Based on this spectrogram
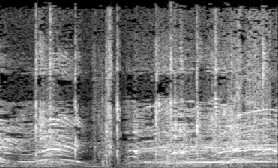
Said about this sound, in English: Everybody's cheering. Everything's all good.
